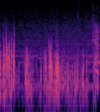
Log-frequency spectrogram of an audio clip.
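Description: Men's conversational speech with wind buffeting the microphone, over a steady low hum.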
